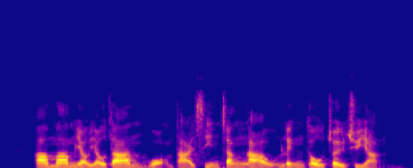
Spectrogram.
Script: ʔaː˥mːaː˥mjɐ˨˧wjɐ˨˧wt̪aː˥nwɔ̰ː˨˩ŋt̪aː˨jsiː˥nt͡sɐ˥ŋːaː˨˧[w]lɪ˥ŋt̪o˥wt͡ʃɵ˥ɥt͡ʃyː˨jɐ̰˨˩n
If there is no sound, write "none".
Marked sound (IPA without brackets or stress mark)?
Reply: w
